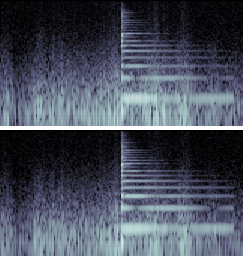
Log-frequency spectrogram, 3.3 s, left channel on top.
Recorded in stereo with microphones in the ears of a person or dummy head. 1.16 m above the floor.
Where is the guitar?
30° right (ahead or behind).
